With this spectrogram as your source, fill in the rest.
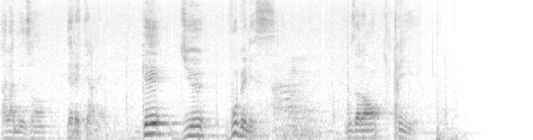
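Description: A man preaches with animation into a microphone in an echoing hall.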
